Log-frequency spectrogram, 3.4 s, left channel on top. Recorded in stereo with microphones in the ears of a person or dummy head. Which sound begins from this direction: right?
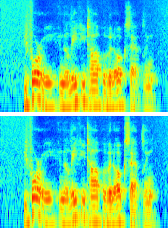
A man speaking, at 0.5 s.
